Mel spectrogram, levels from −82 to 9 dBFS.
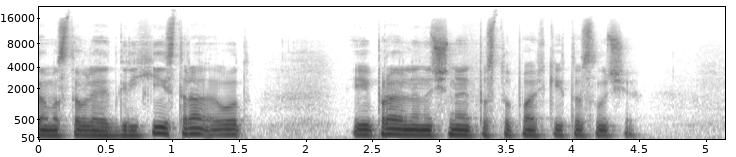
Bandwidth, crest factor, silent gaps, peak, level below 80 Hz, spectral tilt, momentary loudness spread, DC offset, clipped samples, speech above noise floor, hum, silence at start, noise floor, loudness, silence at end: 16.5 kHz; 14 dB; none; -4 dBFS; -52 dBFS; -6.5 dB/octave; 9 LU; under 0.1%; under 0.1%; 37 dB; none; 0 s; -54 dBFS; -18 LUFS; 0.65 s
